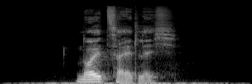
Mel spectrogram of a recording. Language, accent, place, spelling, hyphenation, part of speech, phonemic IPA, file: German, Germany, Berlin, neuzeitlich, neu‧zeit‧lich, adjective, /ˈnɔʏ̯ˌt͡saɪ̯tlɪç/, De-neuzeitlich.ogg
- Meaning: 1. modern 2. new age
